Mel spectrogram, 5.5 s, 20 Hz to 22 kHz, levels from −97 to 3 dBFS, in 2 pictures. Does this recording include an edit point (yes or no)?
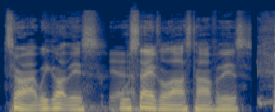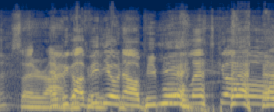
yes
